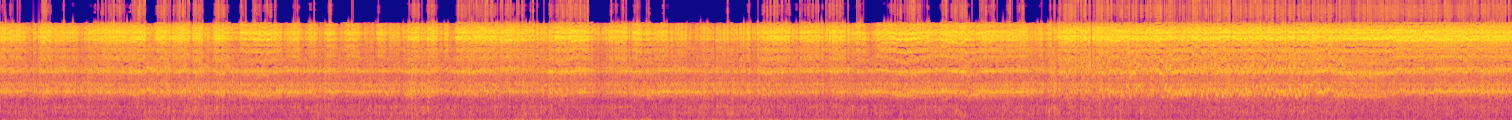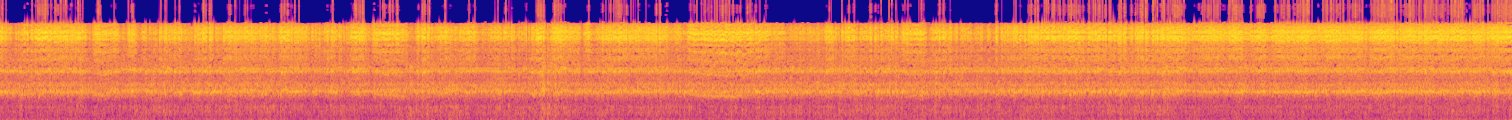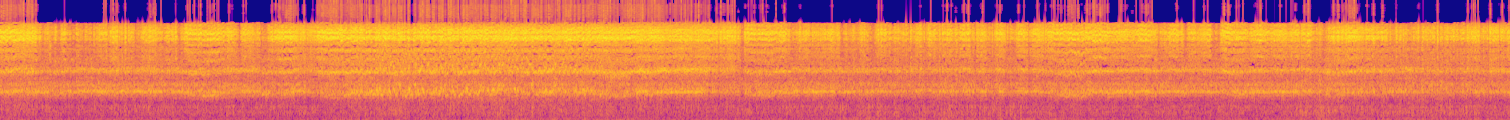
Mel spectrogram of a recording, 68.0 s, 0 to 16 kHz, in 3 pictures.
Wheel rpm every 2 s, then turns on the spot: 230, 230, 230, 230, 220, 230, 230, 230, 200, 190, 210, 230, 230, 230, 230, 240, 230, 230, 230, 230, 230, 230, 230, 220, 220, 200, 190, 210, 230, 230, 230, 230, 230, 230.
none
